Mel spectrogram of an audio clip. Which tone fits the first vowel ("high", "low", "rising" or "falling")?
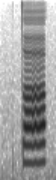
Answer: high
